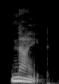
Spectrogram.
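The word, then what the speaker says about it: knight: Night. The K is silent. The G-H is silent.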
